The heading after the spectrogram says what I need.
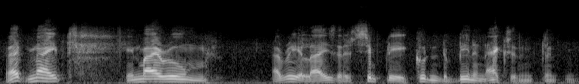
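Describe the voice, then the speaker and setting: A man's voice: sits low, very animated, measured pace, a bit bright, highs cut off, heavily acted. An American actor playing a mild, middle-aged college professor troubled by his own power, speaking formally and hesitantly in 1950s radio drama style. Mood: intent. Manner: formal, precise, hesitant wording.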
